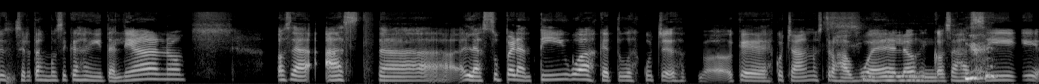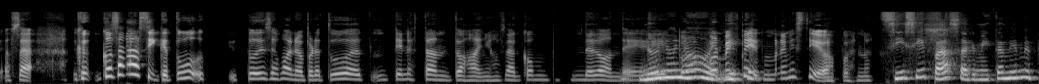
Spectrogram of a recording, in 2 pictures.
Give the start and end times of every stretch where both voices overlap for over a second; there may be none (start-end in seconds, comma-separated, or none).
8.2-9.4, 16.8-18.1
